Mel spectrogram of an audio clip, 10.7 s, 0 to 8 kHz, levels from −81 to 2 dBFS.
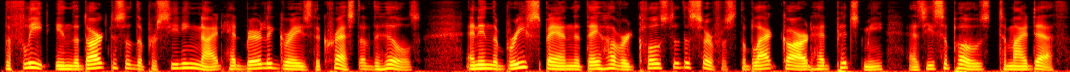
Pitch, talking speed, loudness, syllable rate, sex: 140 Hz, 230 wpm, -20 LUFS, 5.6 syllables/s, male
